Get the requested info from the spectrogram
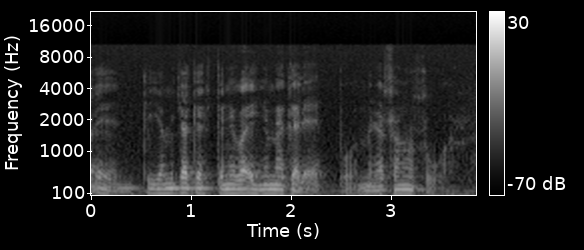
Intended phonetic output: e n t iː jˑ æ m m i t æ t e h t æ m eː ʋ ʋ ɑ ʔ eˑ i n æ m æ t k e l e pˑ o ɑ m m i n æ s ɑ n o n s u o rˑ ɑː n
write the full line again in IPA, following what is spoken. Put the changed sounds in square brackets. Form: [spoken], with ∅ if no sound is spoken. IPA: e n t iː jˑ æ m m i t æ t e h t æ [n] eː ʋ ʋ ɑ ʔ eˑ i n æ m æ [∅] k e l e pˑ o ɑ m m i n æ s ɑ n o n s u o rˑ ɑː n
